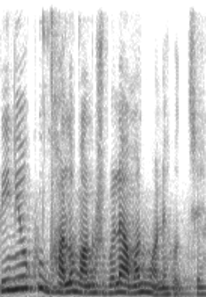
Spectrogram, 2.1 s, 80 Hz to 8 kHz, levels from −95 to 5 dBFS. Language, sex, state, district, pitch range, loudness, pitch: Bengali, female, West Bengal, Jhargram, 180-270 Hz, -17 LUFS, 205 Hz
